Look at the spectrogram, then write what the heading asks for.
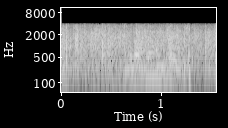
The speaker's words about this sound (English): A big applause for our panelists.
